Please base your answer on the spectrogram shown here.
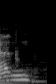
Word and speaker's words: Matton: Martin? Matton. Oh, Matton. Matton. Okay. Yeah, no R.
